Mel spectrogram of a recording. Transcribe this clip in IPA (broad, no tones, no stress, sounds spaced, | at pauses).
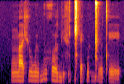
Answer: ŋ͡m a ʃ u w ɯ b u x o l bʲ ɛ fʲ ʌ ǁʰ ɛ k͡p u ɡ͡ǁ o tʼ e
